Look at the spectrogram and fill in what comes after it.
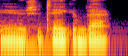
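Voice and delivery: barely audible, very quiet, low voice. Speaking in character, telling another player to take him back: very low voice. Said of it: "in, like, a very low voice".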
